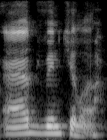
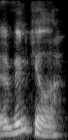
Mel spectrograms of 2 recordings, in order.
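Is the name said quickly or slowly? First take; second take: slowly; quickly. First: The name is said slowly. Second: The name is said quickly.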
